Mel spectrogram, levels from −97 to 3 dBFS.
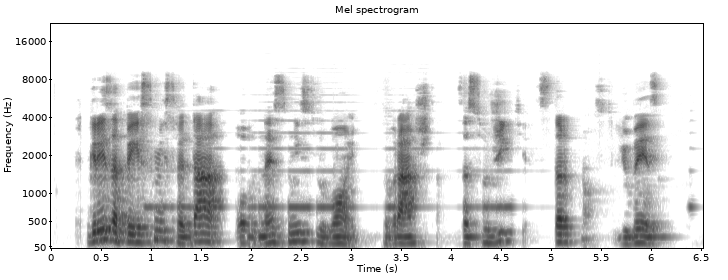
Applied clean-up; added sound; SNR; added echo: neural mask model RNNoise.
